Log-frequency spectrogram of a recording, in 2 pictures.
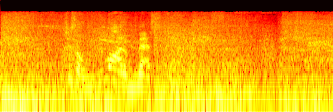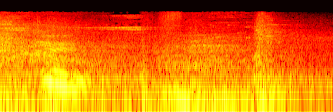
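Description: Heavy blows and clashes ring out in a game fight.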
